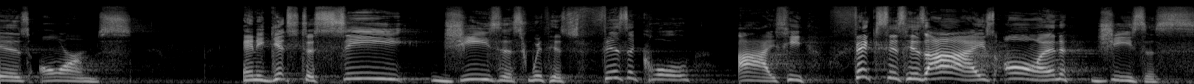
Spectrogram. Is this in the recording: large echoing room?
yes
